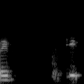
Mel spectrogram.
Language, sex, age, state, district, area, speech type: Malayalam, female, 30-45, Kerala, Kozhikode, urban, conversation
